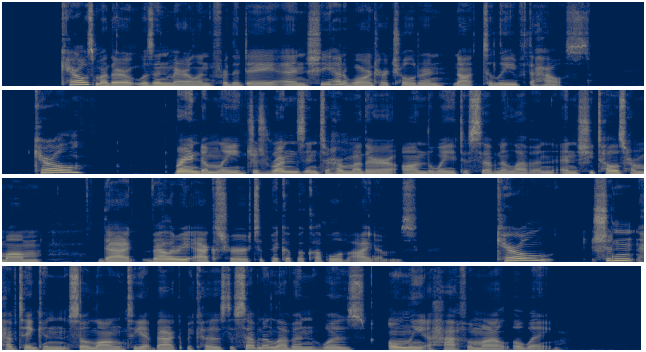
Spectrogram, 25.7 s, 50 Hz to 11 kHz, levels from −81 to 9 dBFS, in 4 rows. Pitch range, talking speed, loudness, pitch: 150-185 Hz, 160 wpm, -25 LUFS, 160 Hz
